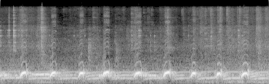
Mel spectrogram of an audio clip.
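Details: Basiraj Koka pigeons, a domestic breed famed for very loud calls, in a loft in Bangladesh; steady series of deep, upswept coos, about two per second, clear and rhythmic in a small indoor space.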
